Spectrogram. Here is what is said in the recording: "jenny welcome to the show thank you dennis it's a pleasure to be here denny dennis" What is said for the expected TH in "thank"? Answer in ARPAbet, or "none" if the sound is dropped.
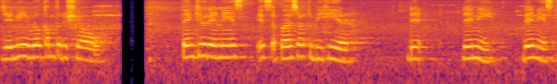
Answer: T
